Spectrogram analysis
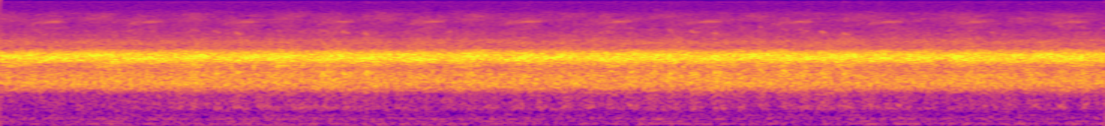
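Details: Night chorus of many frogs in a flooded paddy before rice planting, beneath the full flower moon. Countless overlapping trilling croaks merge into one even, sustained drone throughout.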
